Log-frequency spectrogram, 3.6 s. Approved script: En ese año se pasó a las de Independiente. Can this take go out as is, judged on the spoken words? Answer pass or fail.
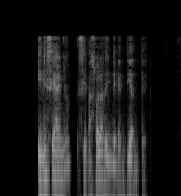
pass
